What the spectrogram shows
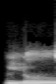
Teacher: লু, 1 আলিফ না, এখানে 1 আলিফ হচ্ছে না, এখানে হচ্ছে 3 আলিফ পরিমাণ টান হচ্ছে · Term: মাদ্দে আরজি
